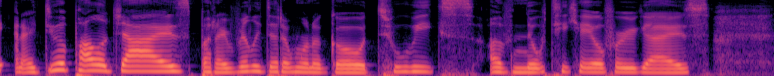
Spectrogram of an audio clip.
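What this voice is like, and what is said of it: Low, tired, low-energy sick voice. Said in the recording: “my voice is not as, I don't know, energetic as it may sound normally... I'll be kind of keeping my voice low”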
